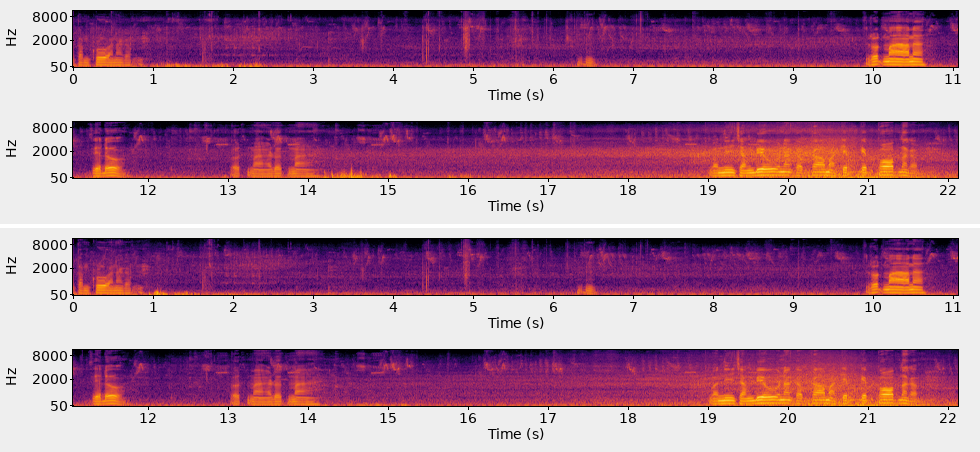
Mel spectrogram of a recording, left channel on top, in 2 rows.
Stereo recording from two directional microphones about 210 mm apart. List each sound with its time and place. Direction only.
0.0 s speech: 10° right (ahead or behind)
4.9 s a sound: 15° right (ahead or behind)
9.9 s a man's voice: 15° left (ahead or behind)
13.0 s speech: 5° right (ahead or behind)
15.6 s vehicle: 35° right (ahead or behind)
19.1 s speech: centre (ahead or behind)
21.3 s speech: 5° right (ahead or behind)
21.8 s a sound: 25° left (ahead or behind)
